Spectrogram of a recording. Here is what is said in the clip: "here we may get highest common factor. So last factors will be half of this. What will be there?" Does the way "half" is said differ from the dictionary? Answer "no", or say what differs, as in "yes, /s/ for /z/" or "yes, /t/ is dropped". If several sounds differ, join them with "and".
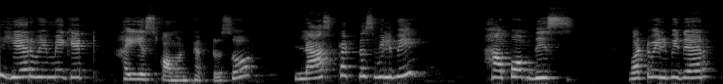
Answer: yes, /p/ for /f/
